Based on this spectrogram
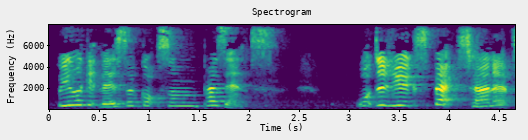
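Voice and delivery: put-on high, eager boy voice; lively young boy; excited Ron voice.

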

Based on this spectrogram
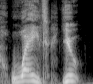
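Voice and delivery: high, loud, cut-off cry; desperate shout. Acted. King as the kidnapper hangs up, desperate shout. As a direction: cry out to stop him.

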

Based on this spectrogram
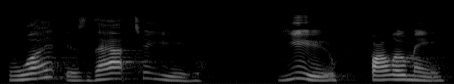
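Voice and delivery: slow, measured and firm; Jesus answering. Acted. Jesus answering Peter's complaint, slow firm reply. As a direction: lay each word down deliberately. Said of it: "Jesus said to him".

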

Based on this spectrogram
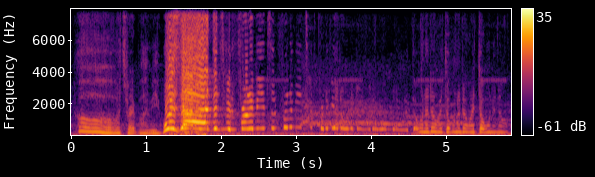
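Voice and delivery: high frightened gasping voice; terrified. Real, not acted. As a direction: squeal in fear as it closes in. Mob right in front.

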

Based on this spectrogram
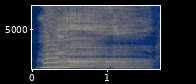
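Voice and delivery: huge, very loud drawn-out roar; giant's roar. Acted. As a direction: roar with full force as Goliath. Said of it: "Goliath would roar".

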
